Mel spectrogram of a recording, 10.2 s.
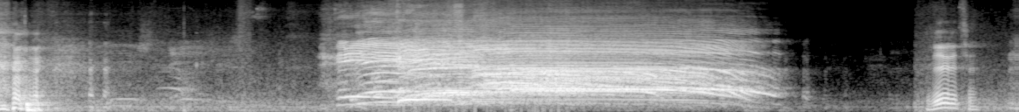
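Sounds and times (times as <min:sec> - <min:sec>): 
speech: 0:00.1 - 0:00.7, 0:09.4 - 0:09.9
crowd shouting together: 0:03.4 - 0:08.0.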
